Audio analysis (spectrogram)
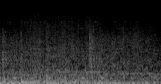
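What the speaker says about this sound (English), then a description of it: "I love this thing with the hydro rockets" Attack helicopter rockets fire in War Thunder gameplay, a dense, loud rumbling barrage of launches and booming impacts running continuously without pause.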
